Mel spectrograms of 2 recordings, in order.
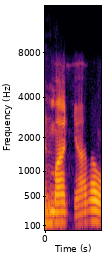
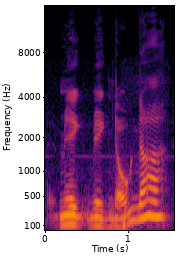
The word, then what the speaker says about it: Mignogna: Is that mañana like tomorrow? Yeah, like mañana, mañana. Like I coughed and you made me laugh. Oh my god, that hurt. Honestly, I'm guessing that's how you pronounce it. That's how everybody else pronounces it. If I were to see this, if I were to try to pronounce it, I'd be like Mignogna.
